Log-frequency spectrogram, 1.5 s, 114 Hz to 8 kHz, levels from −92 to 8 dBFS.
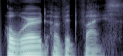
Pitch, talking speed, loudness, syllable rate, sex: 100 Hz, 155 wpm, -16 LUFS, 4.3 syllables/s, male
